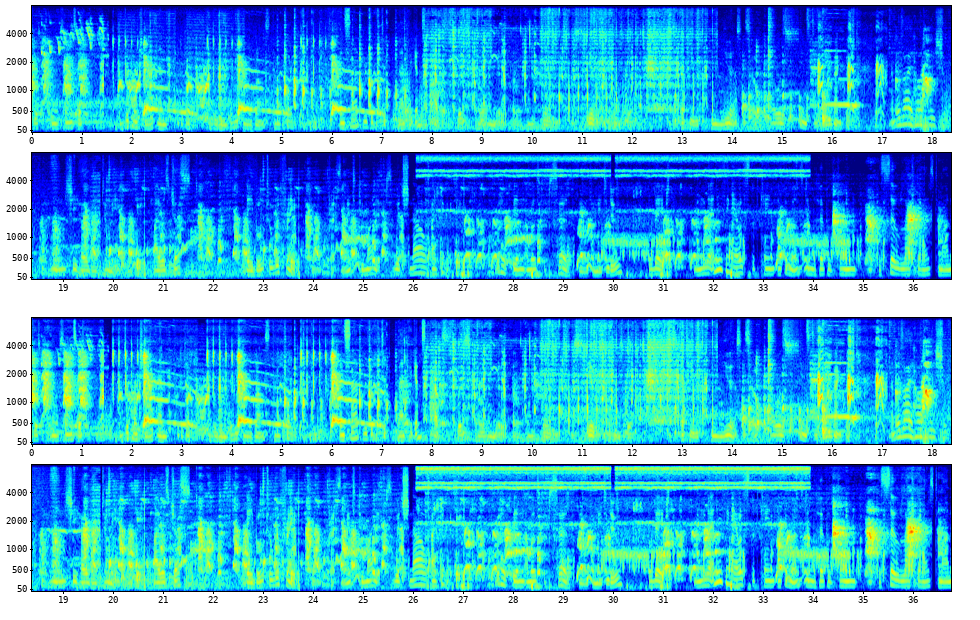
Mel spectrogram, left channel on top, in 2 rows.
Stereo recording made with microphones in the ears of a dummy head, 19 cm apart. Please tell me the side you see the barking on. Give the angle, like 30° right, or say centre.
70° right.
